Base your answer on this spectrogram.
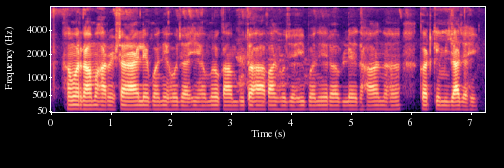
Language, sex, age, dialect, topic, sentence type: Chhattisgarhi, male, 18-24, Western/Budati/Khatahi, agriculture, statement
